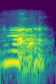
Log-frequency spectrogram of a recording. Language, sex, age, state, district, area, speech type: Sindhi, male, 60+, Maharashtra, Thane, urban, conversation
